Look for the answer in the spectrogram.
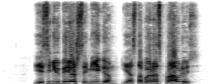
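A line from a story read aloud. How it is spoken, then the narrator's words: Shout. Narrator (Russian): крикнул Ананси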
